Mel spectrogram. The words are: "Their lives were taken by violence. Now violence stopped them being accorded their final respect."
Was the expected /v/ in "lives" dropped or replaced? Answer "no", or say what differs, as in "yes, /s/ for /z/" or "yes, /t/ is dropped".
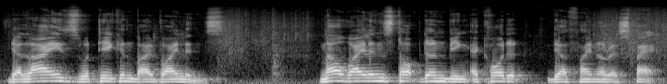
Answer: yes, /v/ is dropped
